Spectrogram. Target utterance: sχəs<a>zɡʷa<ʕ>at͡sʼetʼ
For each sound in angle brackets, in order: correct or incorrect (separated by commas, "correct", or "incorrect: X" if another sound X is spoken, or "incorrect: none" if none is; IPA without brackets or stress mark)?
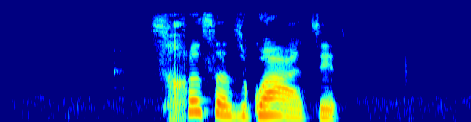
correct, correct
